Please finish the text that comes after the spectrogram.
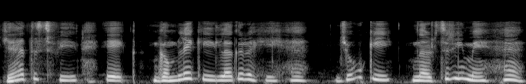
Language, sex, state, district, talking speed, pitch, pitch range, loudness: Hindi, female, Chandigarh, Chandigarh, 150 wpm, 190 Hz, 175-225 Hz, -16 LUFS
